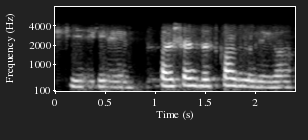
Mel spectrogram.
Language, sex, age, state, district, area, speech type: Hindi, female, 30-45, Madhya Pradesh, Gwalior, rural, conversation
